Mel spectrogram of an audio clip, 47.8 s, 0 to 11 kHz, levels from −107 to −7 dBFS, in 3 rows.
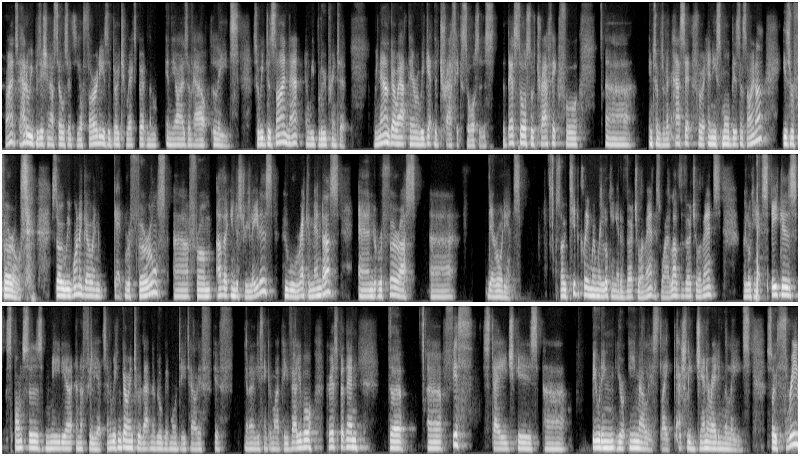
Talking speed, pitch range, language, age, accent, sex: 185 wpm, 130-155 Hz, English, 20-39, Australian, male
